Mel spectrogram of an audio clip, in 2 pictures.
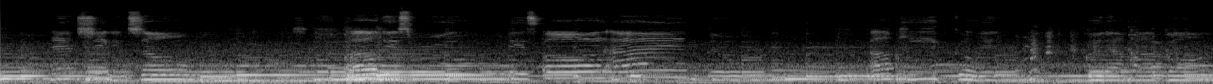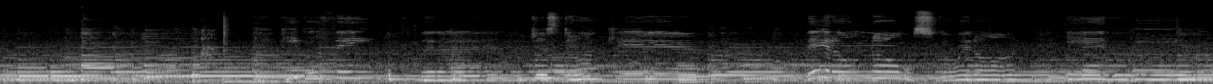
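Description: Acoustic guitar strumming with an electric bass playing along, an instrumental passage between sung lines of a live song.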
